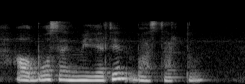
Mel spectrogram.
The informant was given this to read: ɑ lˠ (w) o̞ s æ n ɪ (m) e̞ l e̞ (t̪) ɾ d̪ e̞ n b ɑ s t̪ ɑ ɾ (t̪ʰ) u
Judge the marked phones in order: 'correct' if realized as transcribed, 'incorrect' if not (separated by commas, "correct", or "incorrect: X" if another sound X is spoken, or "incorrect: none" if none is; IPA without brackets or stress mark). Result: incorrect: b, correct, incorrect: none, incorrect: t̪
